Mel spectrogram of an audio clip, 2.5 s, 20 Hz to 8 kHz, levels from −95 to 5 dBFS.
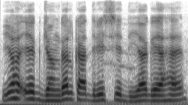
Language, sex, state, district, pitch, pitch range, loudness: Hindi, male, Jharkhand, Palamu, 165 Hz, 155-185 Hz, -12 LUFS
